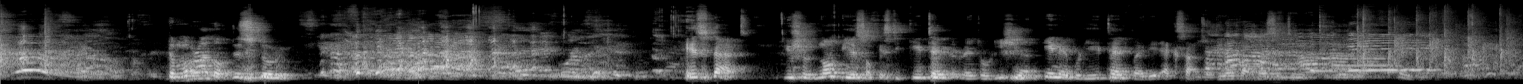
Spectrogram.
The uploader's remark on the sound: three hilarious stories from the June live show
